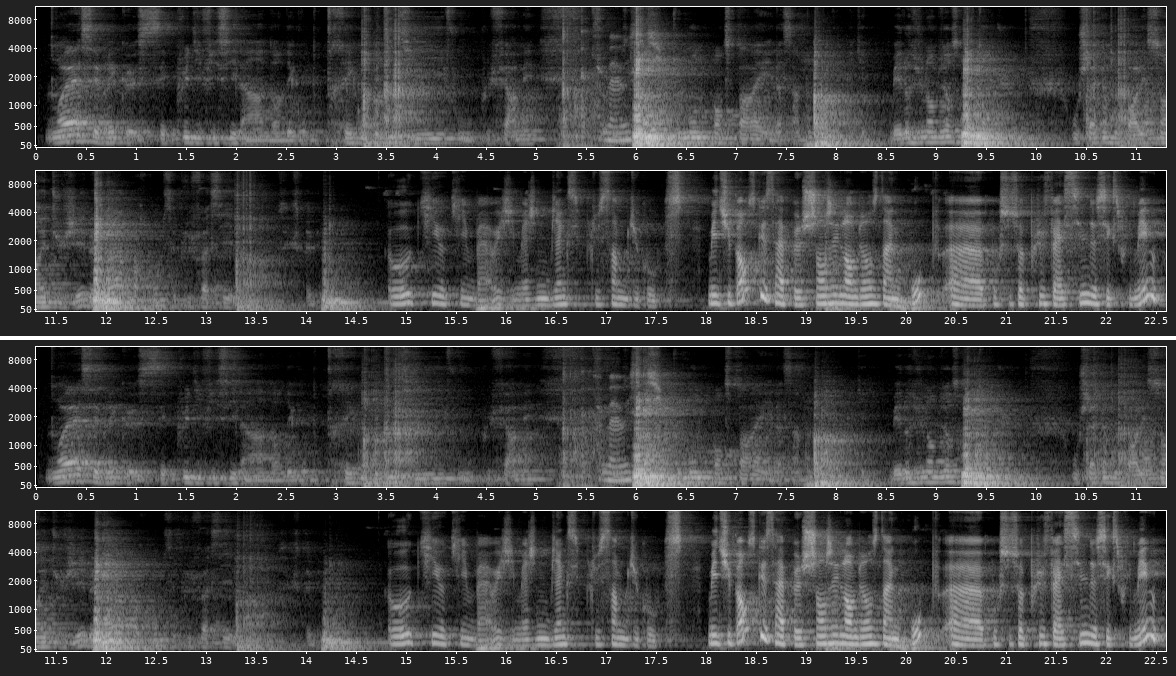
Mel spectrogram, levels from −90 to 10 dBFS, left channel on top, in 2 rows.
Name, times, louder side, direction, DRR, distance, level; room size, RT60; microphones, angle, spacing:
voice 1, 0.1-14.1, left 1 dB, 30° left, -1 dB, 2.7 m, -36 dB
sound 1, 3.0-3.7 5.2-5.6 6.0-6.5 7.6-8.2 9.2-9.7 10.5-11.0 11.9-12.3 13.2-13.6 14.1-14.5 15.7-16.0 18.1-18.2 19.1-19.4 19.8-20.2, left 1 dB, 45° left, 2.8 m, -24 dB
voice 2, 5.6-6.2 14.8-22.5, right 1 dB, 15° right, 11 dB, 0.5 m, -25 dB
22.0 x 19.5 x 3.2 m, 1.3 s
head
